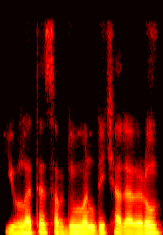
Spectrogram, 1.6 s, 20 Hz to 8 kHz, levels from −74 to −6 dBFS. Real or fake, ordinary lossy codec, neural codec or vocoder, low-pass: fake; none; codec, 24 kHz, 0.9 kbps, WavTokenizer, large speech release; 7.2 kHz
